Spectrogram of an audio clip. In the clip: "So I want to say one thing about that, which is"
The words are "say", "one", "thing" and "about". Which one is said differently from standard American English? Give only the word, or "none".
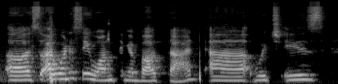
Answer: none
